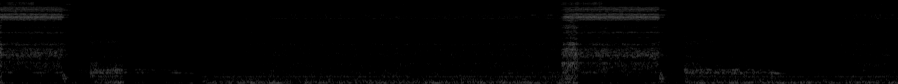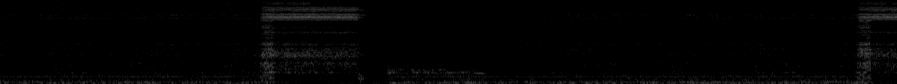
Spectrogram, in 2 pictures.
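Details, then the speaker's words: RespiraWorks ventilator test rig, oxygen source, high compliance, about 500 mL cycles, rate set down to 10 breaths/min: regular hissing gas bursts, short inspirations with long pauses between; mechanical ventilator cycling. "And the ventilator is actually keeping up quite well at 30 breaths per minute, even with the high compliance. This is essentially a 500 milliliter cycle. Going down to 10 breaths per minute."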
